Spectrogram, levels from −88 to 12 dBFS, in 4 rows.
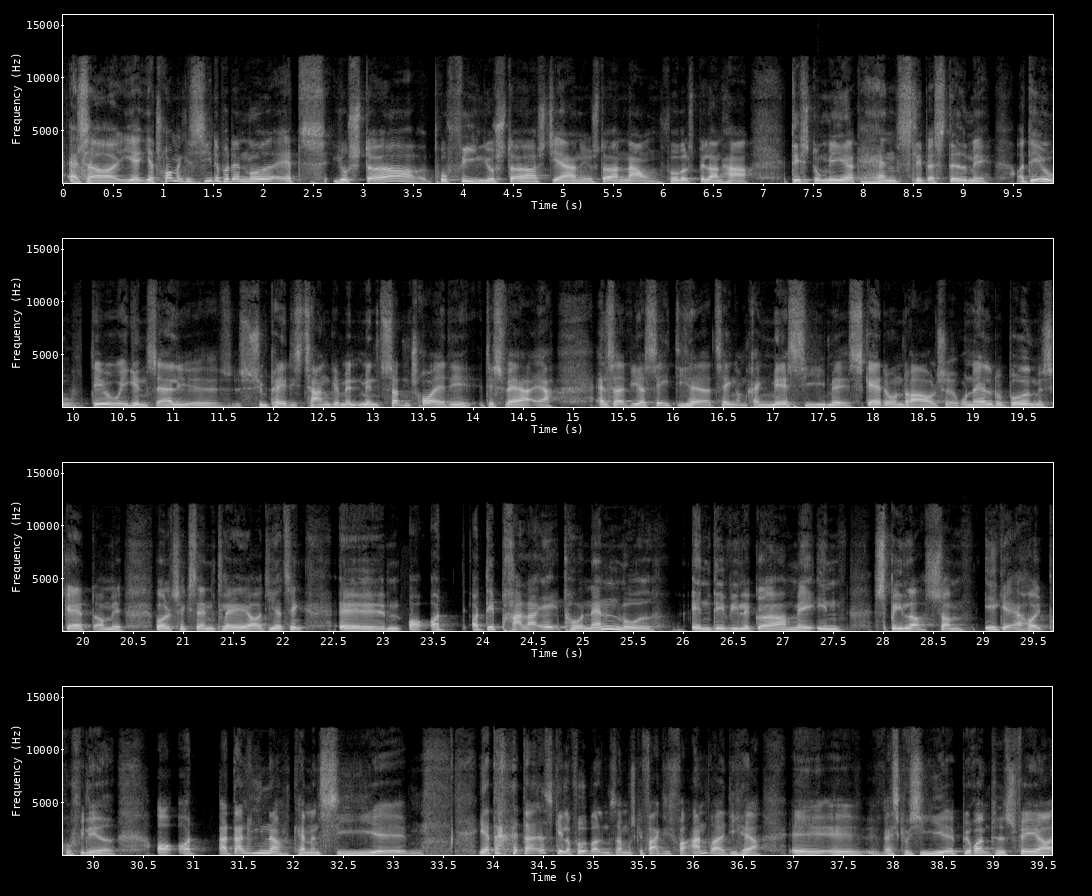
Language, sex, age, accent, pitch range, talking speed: Danish, male, 30-49, native, 135-175 Hz, 185 wpm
